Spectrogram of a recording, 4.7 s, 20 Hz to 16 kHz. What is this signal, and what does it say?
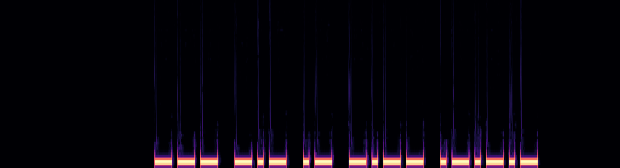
Morse code, heard as a keyed tone, about 28 wpm, 700 Hz. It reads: OKAY.
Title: A Sound Of Thunder 28wpm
